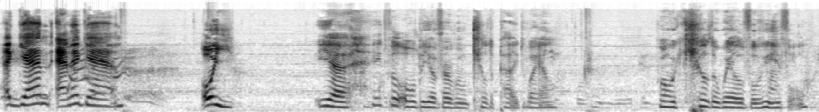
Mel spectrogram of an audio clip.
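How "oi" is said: ordinary talk, nothing marked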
